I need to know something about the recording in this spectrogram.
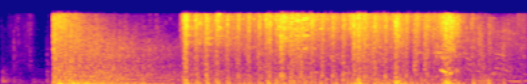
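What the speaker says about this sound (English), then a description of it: "Oh, they're shooting at me." Enemy gunfire in Apex Legends arena combat erupts after a brief lull into dense, sustained bursts of automatic shots, loud and continuous, with a player's voice speaking over the barrage.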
